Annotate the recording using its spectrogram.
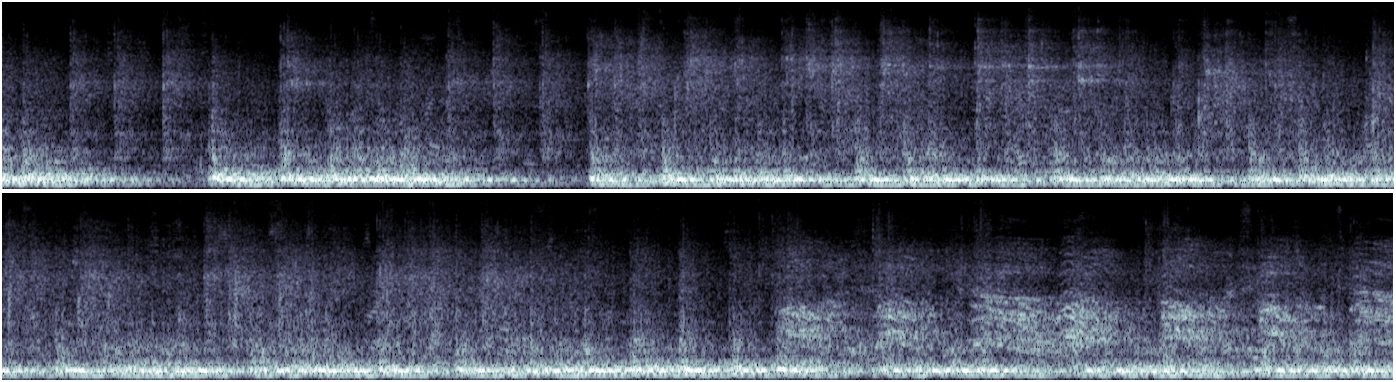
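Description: An indoor percussion ensemble playing its show: a steady low sustained tone under frequent drum hits, with sudden loud entries about one and a half and four and a half seconds in. Near the end a wavering higher part joins.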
